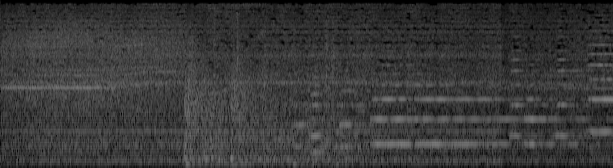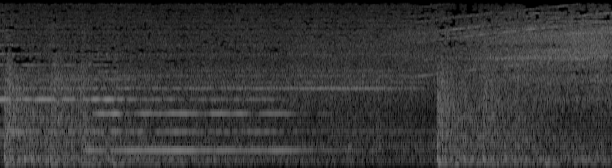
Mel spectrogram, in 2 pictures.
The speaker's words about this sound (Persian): جنگنده ها یکی یکی وارد باند پرواز میشن و اوج میدن.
